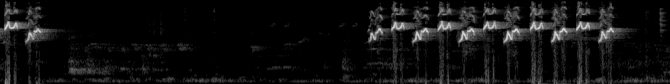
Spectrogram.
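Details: A Great tit in full 'gacor' voice, recorded for luring other birds into song. After a brief opening note and a long pause comes a fast run of sharp, high, paired whistled notes at a steady, rolling pace.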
